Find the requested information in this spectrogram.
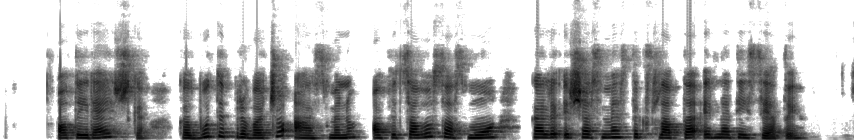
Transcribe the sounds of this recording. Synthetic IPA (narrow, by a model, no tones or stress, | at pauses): oːt̪ɐɪɾʲɛɪʃʲkʲɛ̰ | kɐt̪buːt̪ʲɪpʲɾʲɪʋɐt͡ʃʲʊʔɑːsʲmʲɛnʲʊɔfʲɪt̪sʲɛlˠʊsɐsmuɔɡ̥ɑːlʲɪʔɪʃʲɛsʲmʲeːst̪ʲɪkslˠɐp̚t̪ɐʔɪɾnʲɛt̪ʲɛɪsʲeːt̪ɐ̰ɪ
